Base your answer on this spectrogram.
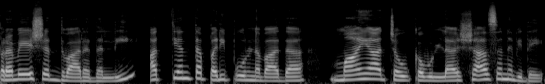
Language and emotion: Kannada, neutral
